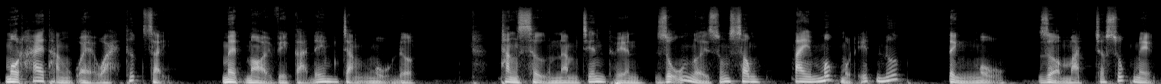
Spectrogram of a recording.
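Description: A man narrating a horror story in a dramatic, expressive storytelling manner. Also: a bass voice, a little slow, no room sound, studio quality.

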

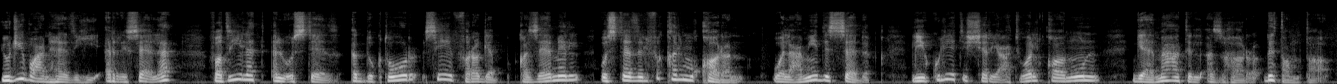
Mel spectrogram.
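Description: Husky Egyptian man presenting in formal Standard Arabic. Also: fairly high pitch, big pitch swings, fairly quick, a little mellow. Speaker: radio host. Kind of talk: formal radio presenting, reading a listener's letter.

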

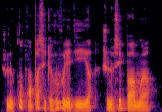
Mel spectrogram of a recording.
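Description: Man voicing a scared orphan boy, timid, tearful, husky. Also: on the low side, animated, normal speed, a little mellow, heavily acted. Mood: confused.

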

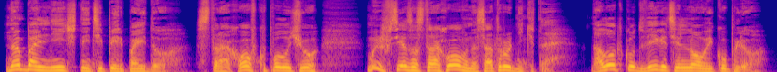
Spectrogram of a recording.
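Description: A man voicing a gruff, stern village police officer who barks exasperated orders. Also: on the high side, very animated, normal speed, darkish tone, no echo, studio quality, heavily acted. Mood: plain.

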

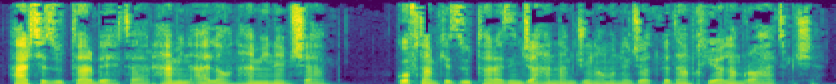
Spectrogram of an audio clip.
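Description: A man's voice: low-pitched, fairly even intonation, darkish tone, dry recording, lo-fi sound, natural voice. A man reading an audiobook, voicing a fierce young village woman who refuses to be sold, in a raised voice. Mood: defiant. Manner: fierce, pleading.

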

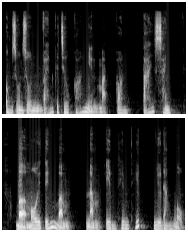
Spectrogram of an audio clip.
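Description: A man narrating a story for an audiobook site in an expressive, scripted reading. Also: on the low side, a little slow, husky. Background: faint music bed.

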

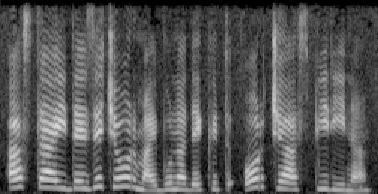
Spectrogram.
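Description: A woman reading the part of a calm, sly older male guerrilla leader who gives quiet orders in an audiobook. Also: high-pitched, dry recording. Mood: gleeful.

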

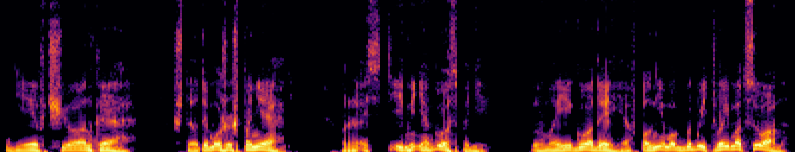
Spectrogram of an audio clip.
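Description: A man voicing a gruff, blunt detective in his thirties in an audiobook. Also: medium pitch, expressive, unhurried, mellow, no room sound, studio quality. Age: 30s.

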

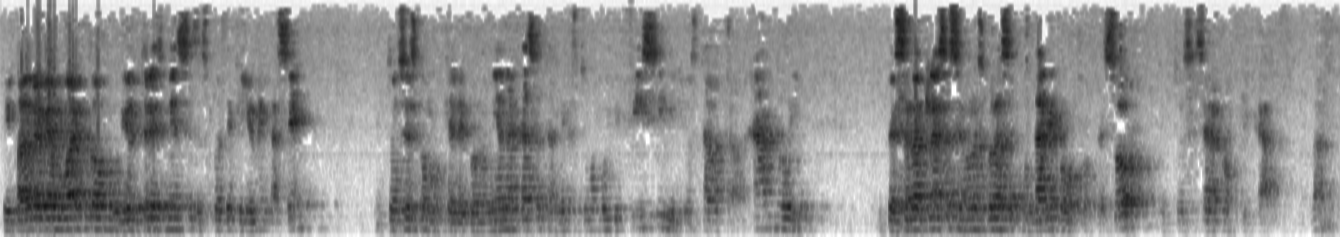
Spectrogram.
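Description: A man's voice: fairly high pitch, steady tone, brisk. A middle-aged man with a Mexican accent preaching a sermon to men, earnest and repeating himself for emphasis, often checking in with "¿sí?". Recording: very echoey hall, speaker far from the mic.

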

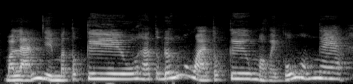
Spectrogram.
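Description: Blunt, rough-talking male boss acted by a woman storyteller, Southern Vietnamese accent, fairly high voice, roomy dull sound. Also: fast, lightly acted. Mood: scolding. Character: gruff male boss scolding a worker. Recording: roomy, slightly dull recording.

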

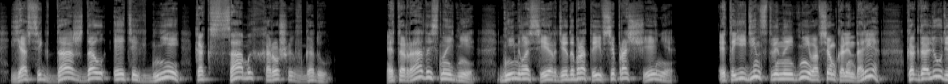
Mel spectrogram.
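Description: A man's voice: a little high, a bit bright, dry recording, clean studio sound, pitched above the performer's own voice. A man reading the part of a cheerful, earnest young man. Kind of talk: audiobook character reading.

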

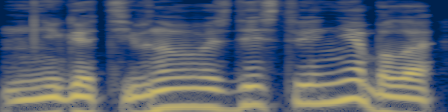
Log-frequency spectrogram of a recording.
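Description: A man voicing a hesitant, soft-spoken female fox spirit in an audiobook. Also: medium pitch, expressive, normal speed, no room sound, clean studio sound, natural voice. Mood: puzzled. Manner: unsure, soft. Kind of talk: audiobook character reading.

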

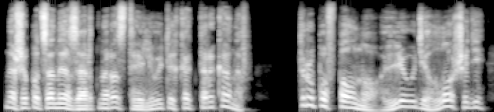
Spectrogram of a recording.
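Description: A man telling a first-person story as an audiobook narrator, in a lively, vivid manner. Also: a little high, fairly quick, slightly rough, no room sound, clean studio sound.

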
